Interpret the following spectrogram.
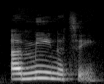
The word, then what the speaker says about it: amenity: pronunciation of these words the first word is amenity so that's four syllables this is a here is the stress amenity amenities so you've got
